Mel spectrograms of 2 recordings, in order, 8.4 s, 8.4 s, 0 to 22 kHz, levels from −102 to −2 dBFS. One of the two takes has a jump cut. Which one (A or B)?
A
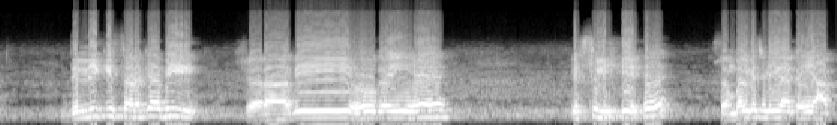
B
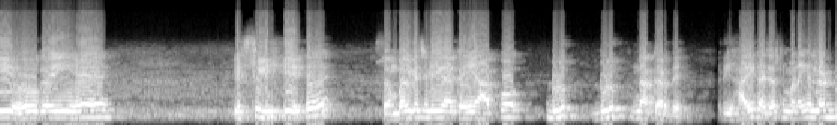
B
